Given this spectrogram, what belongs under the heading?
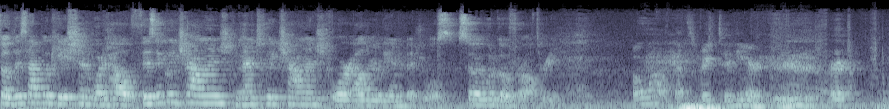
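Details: Adult woman speaking, with a second speaker replying; ordinary speech.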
